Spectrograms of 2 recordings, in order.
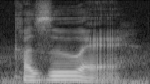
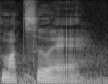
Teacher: The words that end with a short E vowel sound will become a long E vowel sound.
